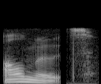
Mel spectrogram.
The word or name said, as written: Olmutz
